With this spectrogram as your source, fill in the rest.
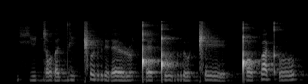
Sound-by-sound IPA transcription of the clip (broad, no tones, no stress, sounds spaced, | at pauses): ç ɪ ɟ ɪ lˠ ɾ i d i ǁ ʊ r ɪ ɾ ɛ ɭ ʊ ǃ ɛ ǃ u r ʊ ǁ e | ǃ ɔ p a kʼ o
